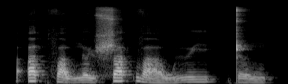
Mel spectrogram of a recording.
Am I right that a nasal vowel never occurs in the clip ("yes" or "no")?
yes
